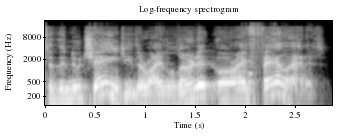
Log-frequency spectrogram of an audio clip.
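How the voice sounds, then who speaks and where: An ordinary speaking voice from a man with an American accent, lively intonation and a moderate pace. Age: 60s. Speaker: drum educator and interview host. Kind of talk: interview. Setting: video call.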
